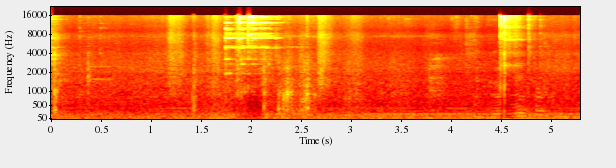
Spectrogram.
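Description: A few sharp metallic clinks of scooter CVT parts being handled at the exposed variator pulley of a Yamaha Aerox 155 during drive belt removal. The loudest cluster comes about two seconds in, with another clink near the end.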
